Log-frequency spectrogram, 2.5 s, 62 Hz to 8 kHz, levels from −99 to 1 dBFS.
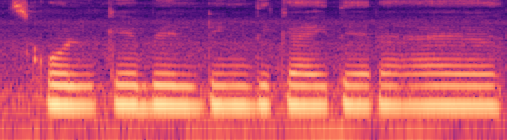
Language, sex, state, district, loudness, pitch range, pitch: Hindi, female, Assam, Hailakandi, -14 LUFS, 205-210 Hz, 205 Hz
